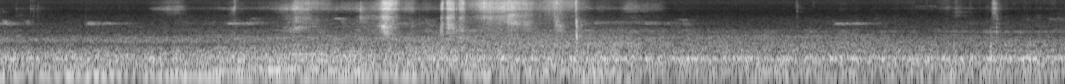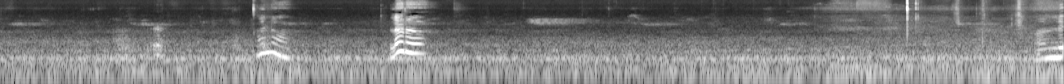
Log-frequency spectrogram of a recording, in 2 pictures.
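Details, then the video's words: A hungry two-month-old puppy gives two short, high, rising whines about a second and a half apart. A steady low hum fills the background, with faint voices nearby. "Hungry puppy"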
